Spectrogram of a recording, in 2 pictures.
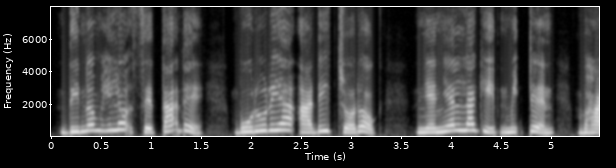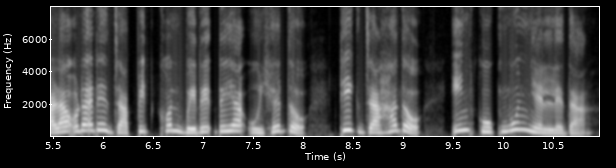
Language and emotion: Santali, happy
